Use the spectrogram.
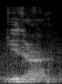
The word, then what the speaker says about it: Ghidorah: I was like, it's Ghidorah, but I think the technical right way you pronounce it, if we're gonna respect the Japanese people, is Ghidorah, like Gojira, Mosara.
